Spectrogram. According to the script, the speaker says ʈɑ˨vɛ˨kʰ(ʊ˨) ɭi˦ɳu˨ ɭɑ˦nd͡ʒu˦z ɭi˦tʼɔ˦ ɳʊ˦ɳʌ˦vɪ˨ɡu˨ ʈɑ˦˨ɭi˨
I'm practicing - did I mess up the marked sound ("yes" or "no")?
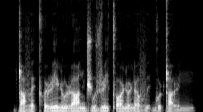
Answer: no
